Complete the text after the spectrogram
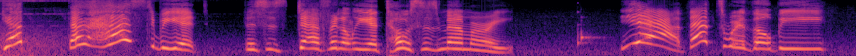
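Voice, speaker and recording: A put-on character voice is pitched extremely high. It moves at a moderate pace with long, frequent pauses. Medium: fan dub. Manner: excitable, fast.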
